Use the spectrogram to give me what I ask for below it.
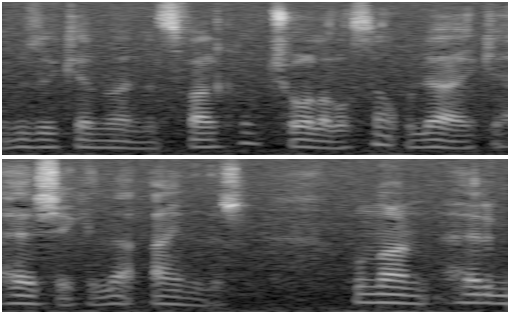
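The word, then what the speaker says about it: أولئك: Ulaike şeklinde okunur bu. Elif var yok. Onlara dikkat et. Gizli vardır ya.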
